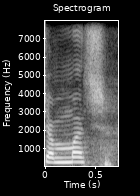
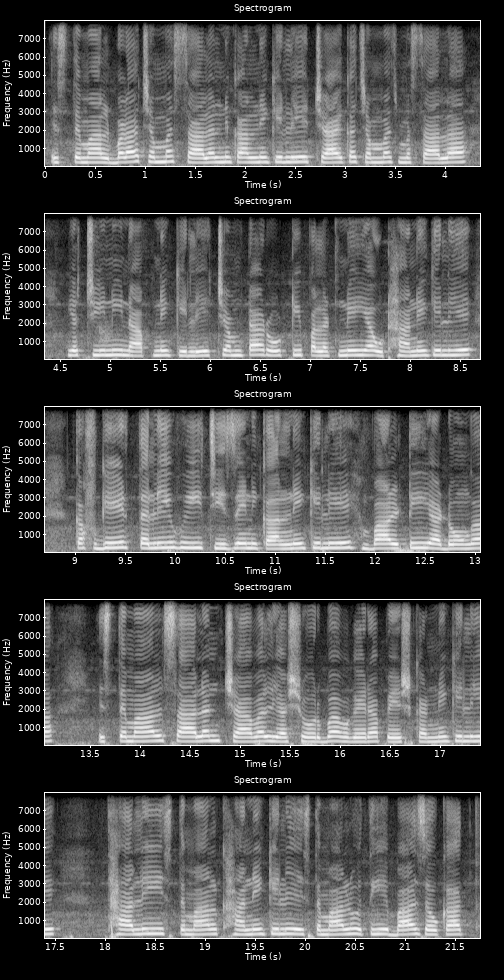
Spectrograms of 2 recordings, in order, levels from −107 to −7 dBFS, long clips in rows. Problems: none marked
